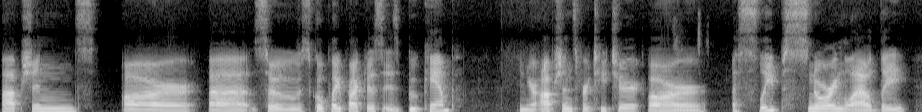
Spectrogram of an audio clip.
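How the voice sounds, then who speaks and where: Woman player, low-ish, clean resonant voice, stammering delivery. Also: a bit bright, smooth. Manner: stammering, laughing. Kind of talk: tabletop game play.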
